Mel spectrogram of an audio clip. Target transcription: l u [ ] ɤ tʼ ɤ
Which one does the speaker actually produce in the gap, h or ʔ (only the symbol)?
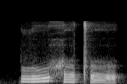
h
